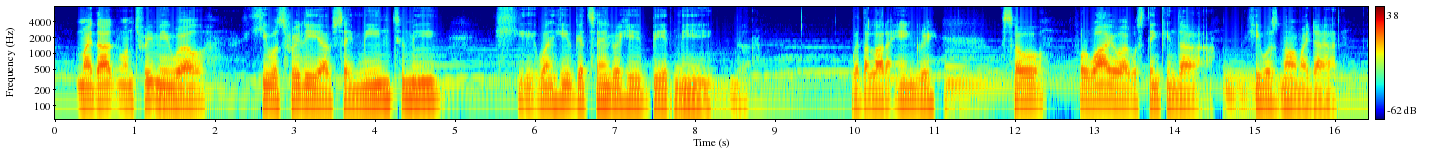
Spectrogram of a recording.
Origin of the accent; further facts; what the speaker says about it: Dominican Republic; English is a second language; I grew up in Dominican Republic on top of the mountain.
